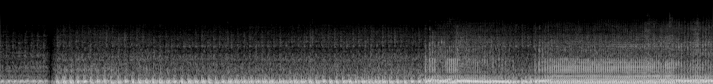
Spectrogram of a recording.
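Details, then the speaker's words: Quad with suspected bad transmission/first gear: rough irregular metallic clanking over the engine, growing louder pulling away under load; rider suspects the front sprocket/chain, cause not confirmed. "Yeah, it got worse. Yeah, louder. I can hear it right here. Yeah, it's the front sprocket."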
